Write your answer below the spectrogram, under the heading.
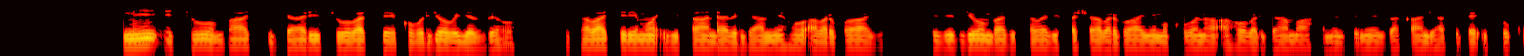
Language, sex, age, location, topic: Kinyarwanda, female, 18-24, Nyagatare, health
